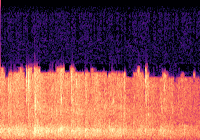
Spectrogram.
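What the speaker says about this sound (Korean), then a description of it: "생일 축하해 주시기 바랍니다." Congregation applauding in a church during a Sunday morning worship service to congratulate members on their birthdays, a steady, dense clapping that fills the whole moment without talk.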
